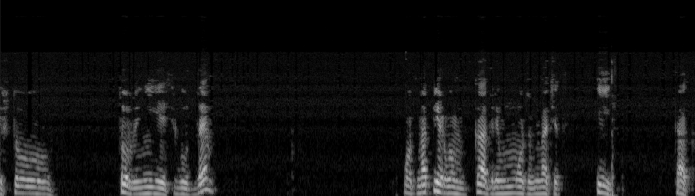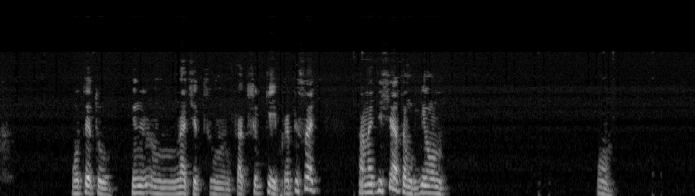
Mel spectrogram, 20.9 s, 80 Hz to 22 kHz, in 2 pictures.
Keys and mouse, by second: 3.6 click, 6.2 drag, 9.2 i, 11.7 click, 16.0 click, 18.7 click, 19.7 click, 20.5 click.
